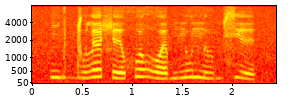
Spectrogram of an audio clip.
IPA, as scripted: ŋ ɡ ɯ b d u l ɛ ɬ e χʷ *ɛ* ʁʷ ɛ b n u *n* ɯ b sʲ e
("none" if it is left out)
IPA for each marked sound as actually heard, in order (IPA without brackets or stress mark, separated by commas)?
e, n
